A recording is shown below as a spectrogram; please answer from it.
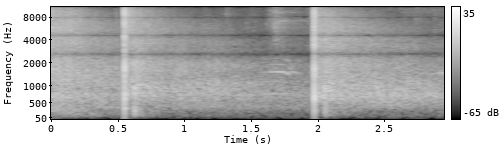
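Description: An MG42 machine gun fires two sharp, isolated reports outdoors at a historical reenactment event, each one loud and cracking with a short decay, spaced well apart against faint ambient noise.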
